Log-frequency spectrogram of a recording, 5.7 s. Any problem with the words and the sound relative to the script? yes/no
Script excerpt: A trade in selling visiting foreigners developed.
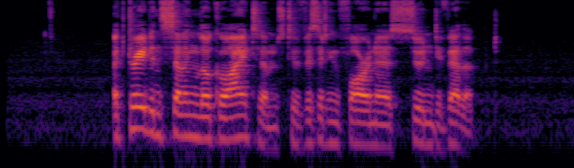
yes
